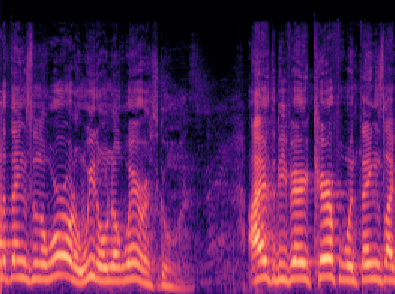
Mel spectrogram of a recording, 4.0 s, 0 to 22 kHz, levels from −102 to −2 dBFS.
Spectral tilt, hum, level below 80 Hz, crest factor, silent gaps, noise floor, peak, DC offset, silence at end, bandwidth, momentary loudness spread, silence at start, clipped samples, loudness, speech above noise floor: -6.5 dB/octave; none; -66 dBFS; 18 dB; none; -56 dBFS; -4 dBFS; under 0.1%; 0 s; 12.5 kHz; 8 LU; 0 s; under 0.1%; -21 LUFS; 35 dB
